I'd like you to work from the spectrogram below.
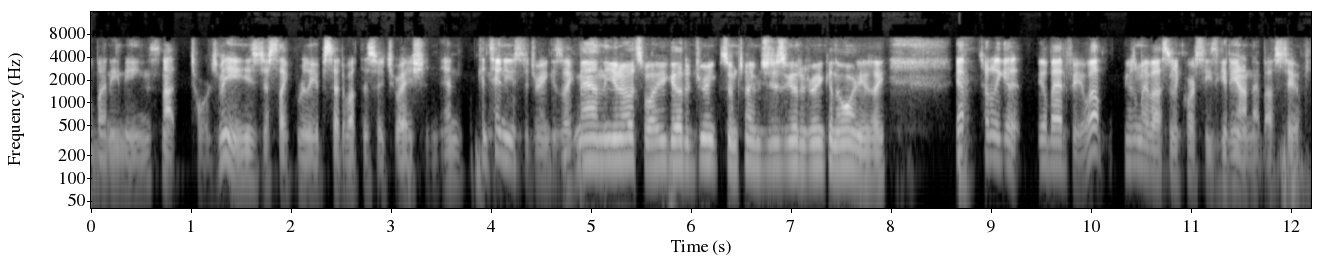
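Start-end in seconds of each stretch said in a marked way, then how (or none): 4.8-7.7 put-on high, loud, rushed drunk rambling; drunk guy voice. Imitating the drunk man at the bus stop, high and loud. 8.6-10.8 higher, breezy fake sympathy; polite brush-off. Telling the drunk man he gets it, lightly mocking. Speaker voicing own brush-off.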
